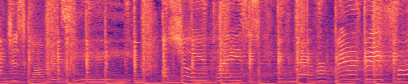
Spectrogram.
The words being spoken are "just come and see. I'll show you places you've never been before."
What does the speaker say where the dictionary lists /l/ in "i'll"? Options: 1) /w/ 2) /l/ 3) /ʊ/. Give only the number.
2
